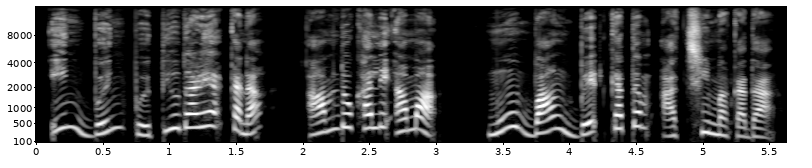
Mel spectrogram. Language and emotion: Santali, disgusted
